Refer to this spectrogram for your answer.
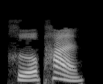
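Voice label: "河畔", Mandarin Chinese; chinese flashcards; hsk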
